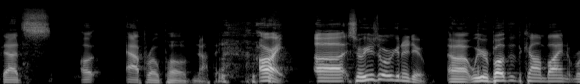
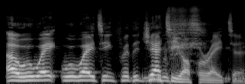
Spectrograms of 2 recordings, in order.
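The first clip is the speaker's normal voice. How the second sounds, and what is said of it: Put-on accent. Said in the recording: “There's that accent again.”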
